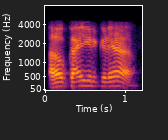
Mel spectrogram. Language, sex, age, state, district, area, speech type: Tamil, male, 30-45, Tamil Nadu, Madurai, urban, conversation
